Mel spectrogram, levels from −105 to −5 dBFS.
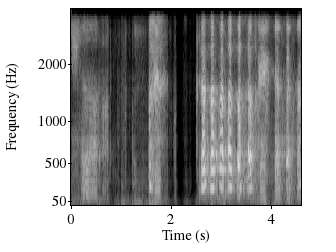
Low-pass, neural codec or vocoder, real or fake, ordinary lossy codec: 3.6 kHz; codec, 16 kHz, 1 kbps, FreqCodec, smaller model; fake; none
